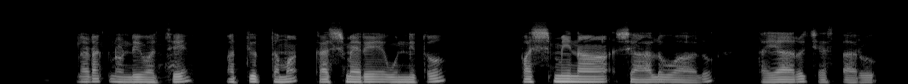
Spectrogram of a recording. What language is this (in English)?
Telugu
